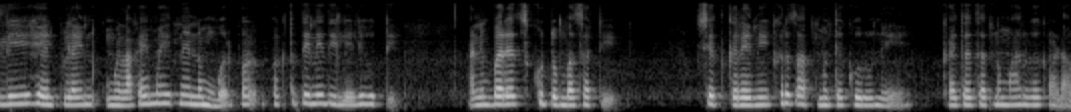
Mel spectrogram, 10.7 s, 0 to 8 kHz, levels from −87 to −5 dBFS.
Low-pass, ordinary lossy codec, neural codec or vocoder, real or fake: 7.2 kHz; none; none; real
